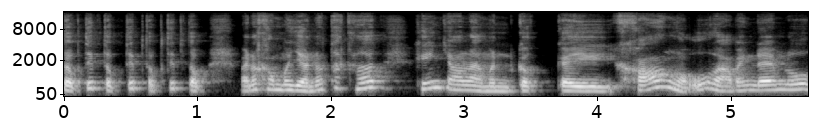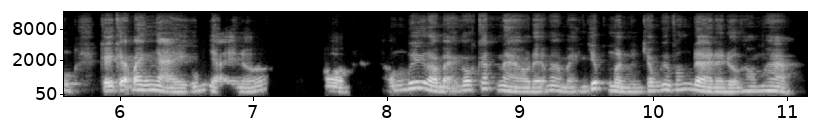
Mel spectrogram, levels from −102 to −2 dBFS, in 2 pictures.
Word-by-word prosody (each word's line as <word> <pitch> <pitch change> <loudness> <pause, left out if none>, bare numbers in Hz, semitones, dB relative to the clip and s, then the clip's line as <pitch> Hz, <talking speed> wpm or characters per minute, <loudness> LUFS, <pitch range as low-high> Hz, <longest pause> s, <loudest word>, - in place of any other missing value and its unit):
tục, - - +7
tiếp 240 0 -1
tục, - - 0
tiếp 240 +1 -1
tục, - - -4
tiếp 235 - -5
tục - - +3 0.3
và - - 0
nó - - +1
không 195 -2 -1
bao 190 - +3
giờ 165 -2 +7
nó 185 +4 -1
tắt 245 - -8
hết, 250 +5 +2 0.3
khiến 240 +4 0
cho 195 -5 +1
là 175 -3 +2
mình 150 -1 -1
cực 165 -1 +2 0.2
kỳ 150 -2 +5
khó 245 +10 +2
ngủ 240 - +1
vào 150 -5 +2
ban 175 +2 -2
đêm 185 +1 +8
luôn, 200 +1 +2 0.2
kể 160 - +2
cả - - +5
ban 190 0 +3
ngày 130 -7 0
cũng 150 - -6
vậy 140 -1 -5
nữa. 135 0 -5 0.4
Ờ, - - -3 0.4
hổng 185 - -8
biết 240 +3 +1
là - - +4
bạn 140 - -2
có 185 - +1
cách 230 +1 -7
nào 140 -6 -2
để 135 +1 -1
mà 175 -2 -4
bạn 135 0 -7
giúp 235 - +1
mình 135 -4 -3
trong 165 +2 -4
cái 195 - -1
vấn 200 +2 -7
đề 160 -7 +2
này 135 - -2
được 130 0 -2
hông 155 +1 -6
ha? 155 -5 -2
175 Hz, 295 wpm, -23 LUFS, 150-200 Hz, 0.4 s, đêm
